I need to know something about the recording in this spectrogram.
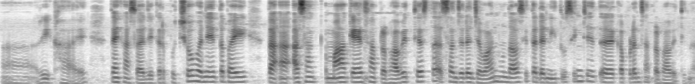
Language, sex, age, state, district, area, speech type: Sindhi, female, 60+, Rajasthan, Ajmer, urban, spontaneous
